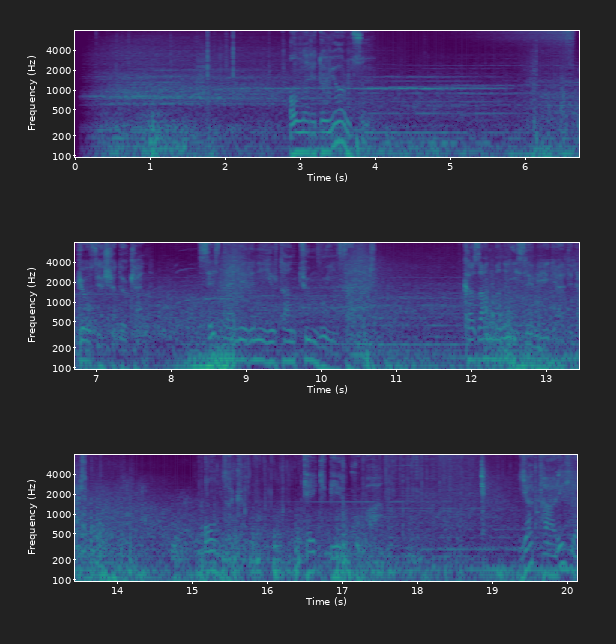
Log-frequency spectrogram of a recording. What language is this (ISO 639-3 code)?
tur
